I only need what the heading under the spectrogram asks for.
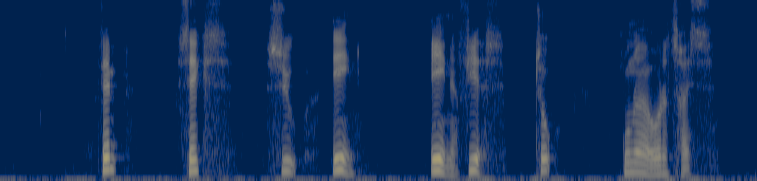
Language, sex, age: Danish, male, 47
